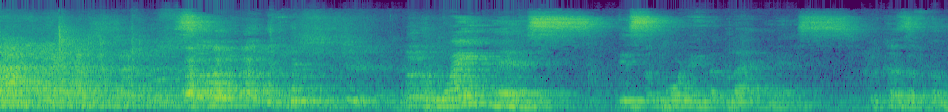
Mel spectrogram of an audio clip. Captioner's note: laughter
